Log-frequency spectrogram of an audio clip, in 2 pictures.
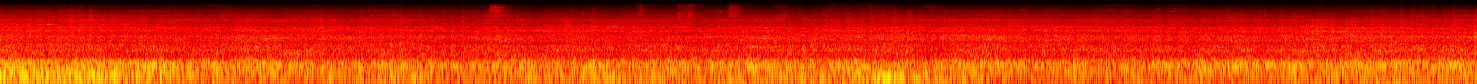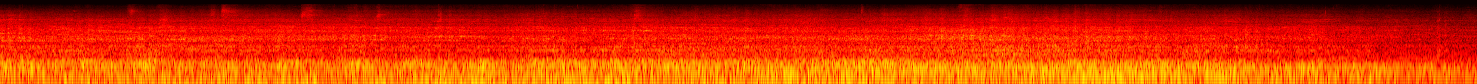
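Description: Intermodal freight train cars, double-stack container well cars and trailer cars, rolling past: a steady noise of steel wheels on rail with scattered faint clicks, fading near the end.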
